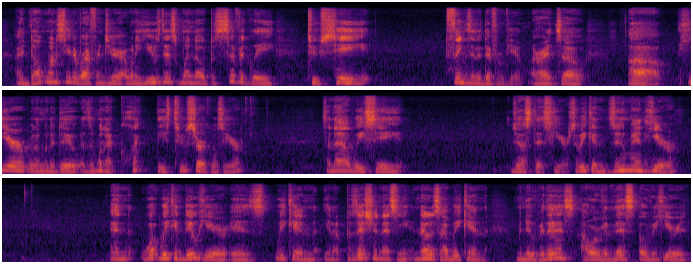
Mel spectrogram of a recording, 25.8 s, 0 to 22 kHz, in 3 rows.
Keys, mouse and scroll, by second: 9.0 middle click, 11.7 click, 14.8 middle click, 15.8 scroll up 2, 17.0 shift+middle click, 17.9 scroll up 2, 18.5-18.9 scroll down 3, 19.2 middle click, 20.7 shift+middle click, 21.3-21.7 scroll up 2, 22.9 middle click.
